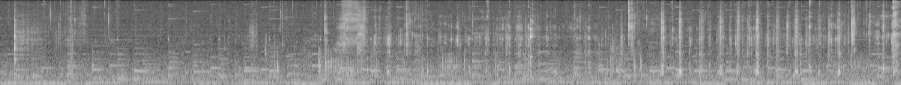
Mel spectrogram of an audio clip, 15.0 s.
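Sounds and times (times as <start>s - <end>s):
wet chewing and mouth sounds: 3.8s - 15.0s.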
